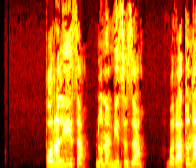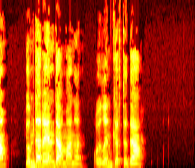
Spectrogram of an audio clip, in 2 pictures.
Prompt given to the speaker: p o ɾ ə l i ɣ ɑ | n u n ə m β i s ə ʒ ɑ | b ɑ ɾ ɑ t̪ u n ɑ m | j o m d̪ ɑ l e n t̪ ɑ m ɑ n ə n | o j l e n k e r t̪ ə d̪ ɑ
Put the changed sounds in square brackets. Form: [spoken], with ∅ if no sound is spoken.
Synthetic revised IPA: p o ɾ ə l i [z] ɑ | n u n ə m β i s ə [z] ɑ | [β] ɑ ɾ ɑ t̪ u n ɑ m | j o m d̪ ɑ [ɾ] e n [d̪] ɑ m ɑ n ə n | o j l e n k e r t̪ ə d̪ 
